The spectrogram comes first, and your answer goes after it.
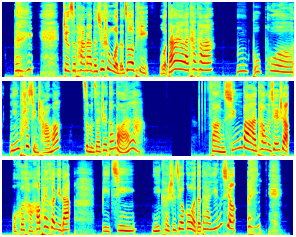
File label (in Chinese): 角色 年轻 女 俏皮 活泼 可爱; 广播剧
